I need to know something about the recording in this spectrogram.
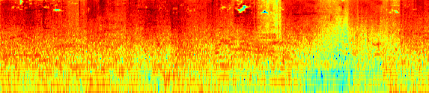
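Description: Game spell effects burst and crackle in rapid bursts.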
